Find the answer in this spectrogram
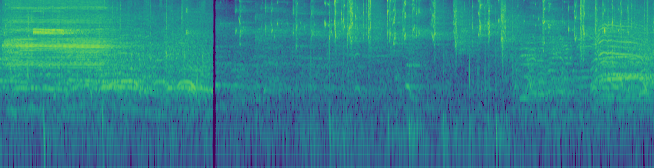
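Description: Basketball game sound in a big echoing gym: a ball bouncing and sneakers squeaking on a hardwood court, with players' voices. About four seconds in, the sound breaks off at a cut. The first couple of seconds hold a loud sustained sound with steady high tones.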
